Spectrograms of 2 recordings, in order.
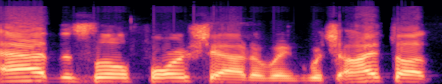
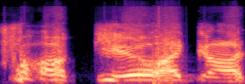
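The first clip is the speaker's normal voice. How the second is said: very slow, drawn-out, defiant, acted taunting jeer; 5 semitones higher than usual. Recounting a scene where a man yells taunts at a thing, retelling a yelled taunt. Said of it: "literally yelling like like the best taunts".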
